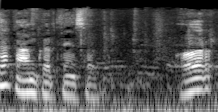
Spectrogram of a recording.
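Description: A man's voice in short, hesitant bits of speech or low humming sounds, with a pause between them.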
